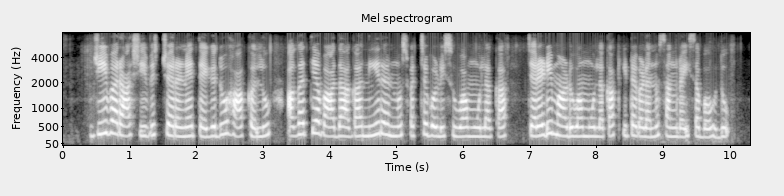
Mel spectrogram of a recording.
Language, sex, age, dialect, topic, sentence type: Kannada, female, 18-24, Mysore Kannada, agriculture, statement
